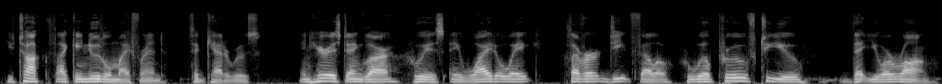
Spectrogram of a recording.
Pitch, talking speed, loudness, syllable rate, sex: 120 Hz, 190 wpm, -20 LUFS, 5.1 syllables/s, male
